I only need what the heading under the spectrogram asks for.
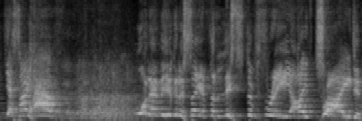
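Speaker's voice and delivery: high, shouting exasperation; exasperated retort. Retold or imitated. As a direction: snap back, fed up, pitched high. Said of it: "exasperated insomniac retort".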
